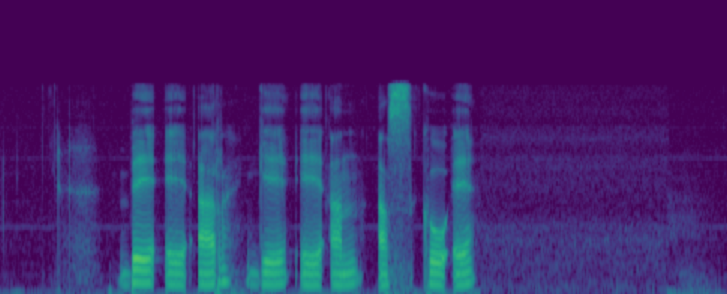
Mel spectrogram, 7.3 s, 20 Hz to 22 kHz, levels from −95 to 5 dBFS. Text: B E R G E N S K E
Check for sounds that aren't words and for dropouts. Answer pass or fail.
pass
